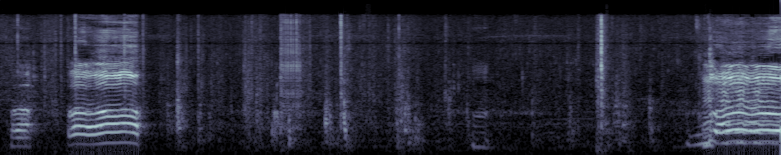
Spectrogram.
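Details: A courting billy goat yells at a nanny goat with loud, wavering nasal bleats at the start and end, separated by quiet voices and small knocks.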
